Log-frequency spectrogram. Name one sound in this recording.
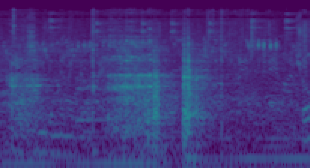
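A heavy stone lid scrapes and thuds shut over a well.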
